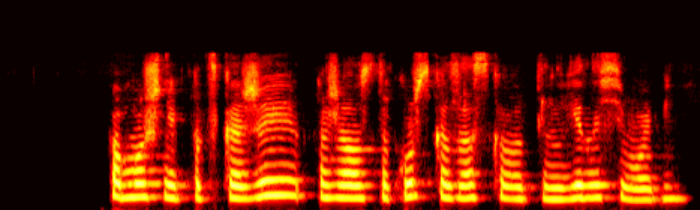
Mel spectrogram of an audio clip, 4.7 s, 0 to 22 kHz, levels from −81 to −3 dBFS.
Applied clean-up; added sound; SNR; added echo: neural mask model Resemble Enhance denoiser.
